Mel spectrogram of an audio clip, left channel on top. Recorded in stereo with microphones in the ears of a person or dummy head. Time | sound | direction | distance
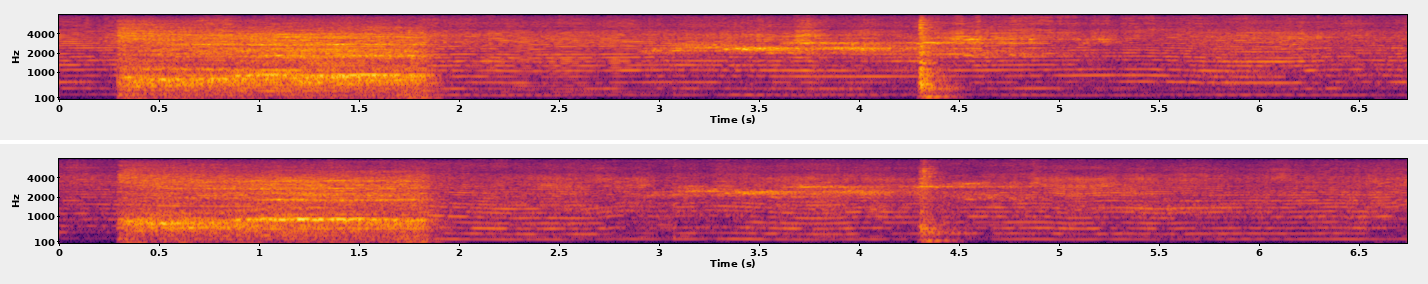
0.3 | a shout | 10° left (ahead or behind) | 5.5 m
2.9 | a bird | 25° left (ahead or behind) | 3 m
4.3 | a microwave | 50° left (ahead or behind) | 1.2 m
